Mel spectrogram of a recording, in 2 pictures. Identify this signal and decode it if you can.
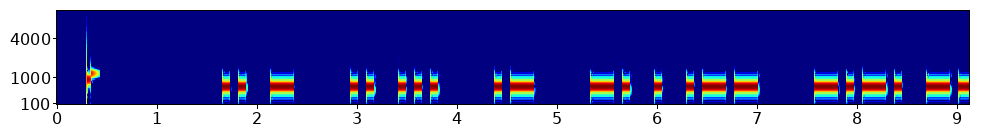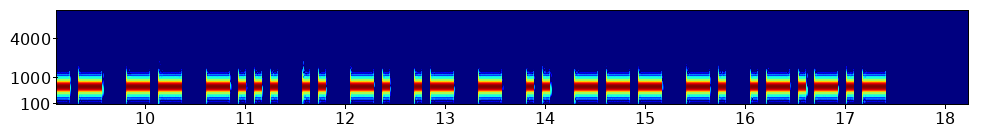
Morse code, heard as a keyed tone, about 15 wpm, 700 Hz. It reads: IT IS A NEW COMBINATION.
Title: Sentences from Top 1000 Words - Review Part 6 - 15wpm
